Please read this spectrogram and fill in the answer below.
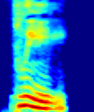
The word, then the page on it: plea: plíː; プリー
